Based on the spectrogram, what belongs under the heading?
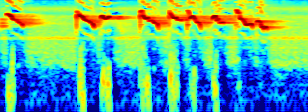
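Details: Continuous high, sweet twittering of an Oriental white-eye used as a lure to teach untrained birds ngalas song: a chain of about eight quick slurred notes stepping downward, delivered almost without break.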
